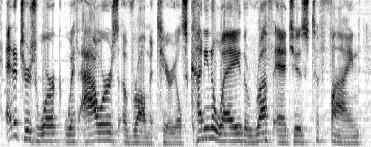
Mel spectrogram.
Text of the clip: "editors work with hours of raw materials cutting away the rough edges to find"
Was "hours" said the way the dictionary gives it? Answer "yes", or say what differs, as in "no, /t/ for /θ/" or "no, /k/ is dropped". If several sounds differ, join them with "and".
yes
